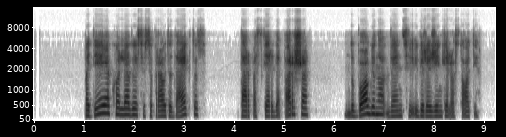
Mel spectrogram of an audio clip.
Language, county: Lithuanian, Vilnius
